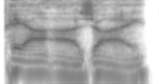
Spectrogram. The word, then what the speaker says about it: Piaget: Jean Piaget, pronounced Piaget, was a Swiss theorist who lived from 1896 to 1980.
